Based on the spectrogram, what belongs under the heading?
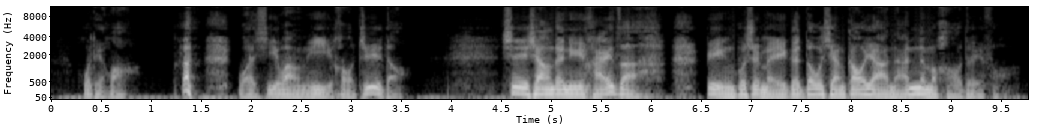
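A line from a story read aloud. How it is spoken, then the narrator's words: Laughing despite himself. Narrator (Chinese): 楚留香瞧着胡铁花的苦脸，也忍不住笑着说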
